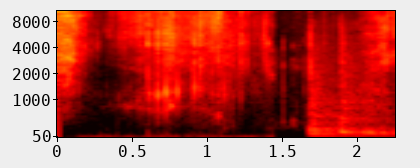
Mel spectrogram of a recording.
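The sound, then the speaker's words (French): Crisp crunching of a hungry person sitting down to eat, biting and chewing food, several quick crackly bites in a row, followed by a brief pause and then a denser, steadier sound. “Il se met à table, car il a grand faim.”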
